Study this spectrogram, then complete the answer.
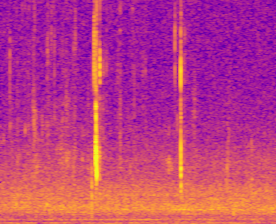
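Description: A young woman sips water from a glass.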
